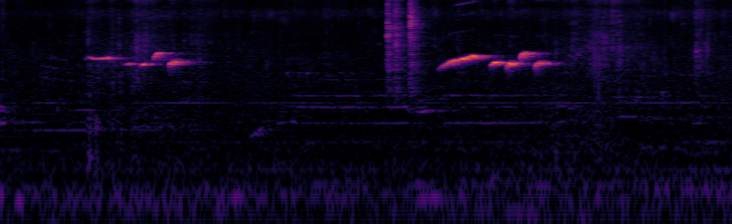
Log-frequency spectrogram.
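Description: A bird chirping in two short phrases of quick high notes, one about a second in and one from about four to five and a half seconds in, with a sharp click just before the second phrase.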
